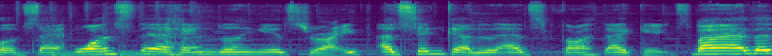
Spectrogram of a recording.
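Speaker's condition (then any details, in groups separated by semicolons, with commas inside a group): Cerebral palsy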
